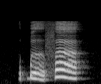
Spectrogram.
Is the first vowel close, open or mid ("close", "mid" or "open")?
open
